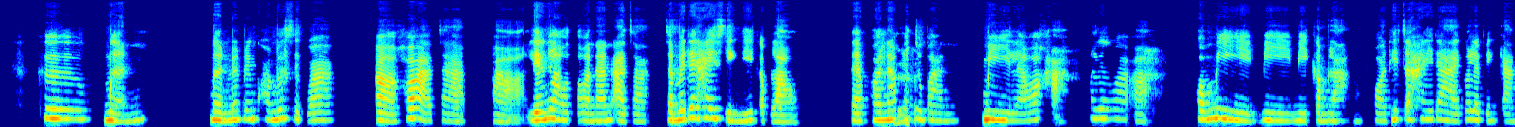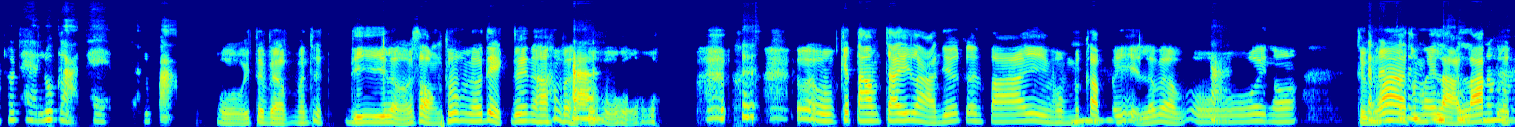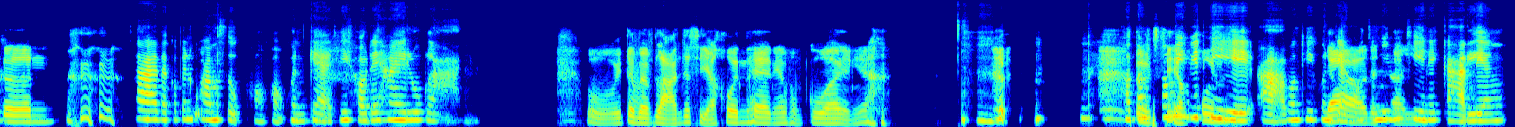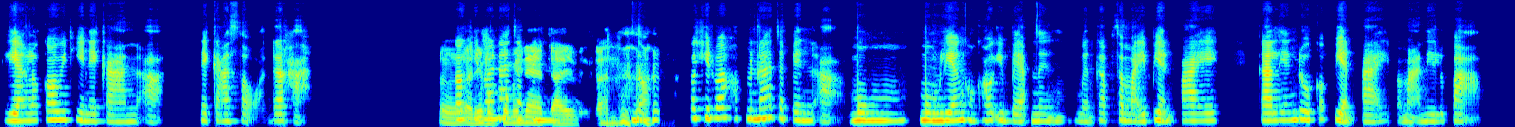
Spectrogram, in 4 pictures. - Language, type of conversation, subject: Thai, unstructured, กิจกรรมแบบไหนที่ช่วยให้คุณรู้สึกผ่อนคลายที่สุด?
- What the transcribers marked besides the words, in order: chuckle; tapping; laughing while speaking: "แบบ โอ้โฮ"; background speech; chuckle; other background noise; chuckle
